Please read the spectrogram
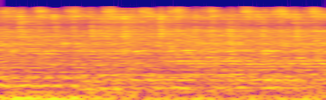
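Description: Live speed metal band playing loud: electric guitar with bass notes held underneath and a drum kit, continuous throughout.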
